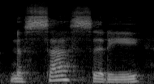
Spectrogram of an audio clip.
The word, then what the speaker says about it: necessity: when we have the stress in the second syllable necessity that we have to change to a sound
